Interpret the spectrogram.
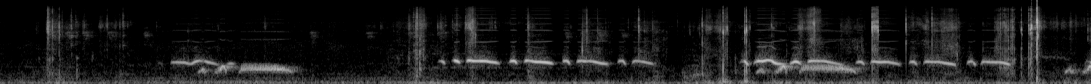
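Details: Spotted dove in northern Vietnam, kept at a garden in Ba Vì, Hanoi, cooing in quick runs of short hollow notes, a longer purring phrase early, then rapid repeated coos with clicks and taps in between.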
